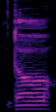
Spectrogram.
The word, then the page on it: do: apatani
